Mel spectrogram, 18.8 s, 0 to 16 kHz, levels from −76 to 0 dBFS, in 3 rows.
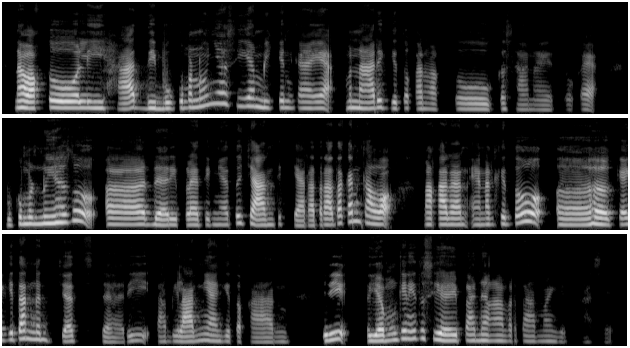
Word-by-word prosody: nah 225 - +8
waktu 205 +3 +2 0.2
lihat 210 -2 0
di 205 - -1
buku 195 +3 -4
menunya 280 +11 -3
sih 270 0 -7
yang 265 - -1
bikin 215 0 -8
kayak 205 0 -3
menarik 210 0 -1
gitu 200 +1 -7
kan 185 -2 -9
waktu 175 +1 -13 0.3
kesana 160 -3 -16 0.2
itu 155 - -32
kayak, 165 -1 -11 0.4
buku 180 +4 -4
menunya 230 +5 +4
tuh, 320 -3 +2
eee, 195 0 +2
dari 185 -1 +2
plating-nya 185 0 -4
tuh 235 +4 -4
cantik 180 +3 +2
ya 165 - -1
rata-rata 185 +7 -1
kan 285 +4 0
kalo 225 -7 +3 0.3
makanan 195 0 +1
enak 190 +1 -6
itu, 215 +3 -2 0.4
eee, 190 +1 +3
kayak 195 0 -2
kita 220 +4 +1
nge-judge 175 -7 -5
dari 165 +4 -12
tampilannya 165 +3 -4 0.2
gitu 165 -1 -12
kan, 145 0 -11 0.5
jadi 225 - +1 0.2
ya 185 - +6
mungkin 245 +5 -1
itu 260 +1 -5
sih 235 - -7
dari 185 0 +1
pandangan 190 -1 -5
pertama 175 -1 -15
gitu 150 0 -26 0.2
asik. - - -34
195 Hz, 160 wpm, -21 LUFS, 180-215 Hz, 0.5 s, nah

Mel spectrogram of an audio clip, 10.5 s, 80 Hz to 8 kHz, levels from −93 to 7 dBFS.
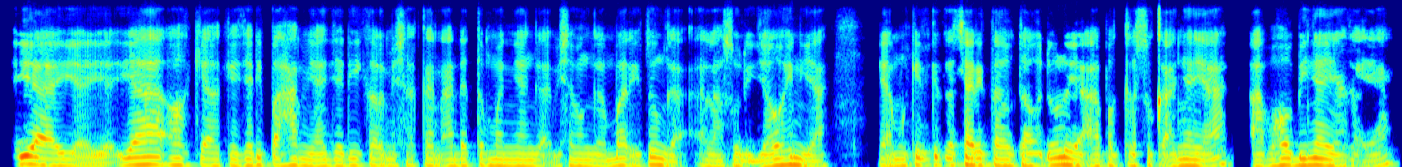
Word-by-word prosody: Iya 140 -1 +9 0.2
iya 115 +1 -1
iya - - -2
iya, 125 +1 +4 0.3
oke 125 0 -2
oke. 110 0 -5
Jadi, 125 +2 +1
paham 120 0 +1
ya, 105 - 0
jadi, 110 +1 -2
kalau 115 -1 -2
misalkan 115 +2 -5
ada 110 +1 -1
temen 115 -1 -1
yang 105 - 0
nggak 105 - -7
bisa 100 - -3
menggambar, 105 +3 -1
itu 100 +5 -3
nggak 95 -4 -4 0.2
langsung 100 +2 -3
dijauhin 115 +6 +3
ya. 95 - -3 0.5
Ya, - - 0
mungkin 115 +2 -1
kita 125 -2 -1
cari 120 -1 +6
tahu-tahu 110 -1 0
dulu 125 +2 +5
ya, - - -1
apa 105 - -4
kesukaannya 105 +1 0
ya, 105 - -1 0.3
apa 105 +1 -2
hobinya 120 +1 +5
ya, - - -2
Kak, 100 -3 -6
ya? 105 - -4
110 Hz, 215 wpm, -26 LUFS, 105-120 Hz, 0.5 s, Iya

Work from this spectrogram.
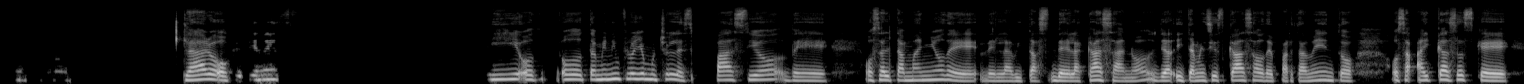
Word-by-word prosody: Ujú. 195 0 -20 1.1
Claro, 220 +3 +5
o 190 - +4
que 390 - -8
tienes 225 - -1 2.1
Sí, 235 +2 +1
o 220 - +1 0.3
o 230 -1 +2
también 225 +2 +2
influye 255 0 +3
mucho 235 0 0
el 235 - +2
espacio 210 +3 -2
de, 175 -2 -2 0.3
o 195 - -2
sea, 205 - +3
el 195 - +2
tamaño 195 +2 0
de 170 -6 0
de 165 -1 -3
la 165 0 -1
habitaci 160 +2 -3
de 175 -2 +4
la 160 -1 0
casa, 195 -5 0
¿no?, 165 +4 -4
ya, 175 0 +3
y 190 -3 +2
también 180 +1 +1
si 200 - 0
es 190 -1 -4
casa, 190 0 +2
o - - -1
departamento. 170 +2 -2 0.4
O - - 0
sea, - - -1
hay 195 0 +1
casas 215 0 +1
que, 170 -4 +4
195 Hz, 155 wpm, -23 LUFS, 175-215 Hz, 2.1 s, Claro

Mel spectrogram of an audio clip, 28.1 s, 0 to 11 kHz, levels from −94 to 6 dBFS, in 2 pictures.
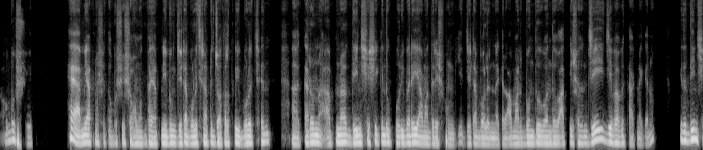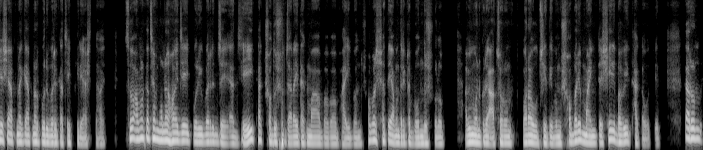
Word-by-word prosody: ,অবশ্যই। 135 -9 -1 0.8
হ্যাঁ - - +7
আমি 110 +3 +5
আপনার 110 -2 -4
সাথে 110 -2 -11
অবশ্যই 105 +1 -5
সহমত 100 -2 0
ভাই। 105 -2 +3
আপনি 110 +2 +1 0.3
যেটা 105 +1 +4
বলেছেন 105 +1 +2
আপনি 110 +1 -1
যথার্থই 100 +2 +2
বলেছেন। 110 +3 +2 0.6
আ - - 0 0.2
কারণ 115 +2 +5 0.3
আপনার 115 +4 +4 0.2
দিন 110 +1 +7
শেষে 115 +1 -1
কিন্তু 115 -1 +3 0.2
পরিবারেই 110 +2 +4
আমাদের 100 -1 -1 0.2
সঙ্গী। 85 +6 -6
যেটা 100 0 -3
বলেন 95 -2 0
না 85 - -3
কেন? 90 - -6
আমার 95 -1 -1
বন্ধু 105 0 +2
বান্ধব, 100 0 +1
আত্মীয়স্বজন 105 0 -4
যেই 155 +6 +5
যেভাবে 110 -3 +2
থাক 90 - -8
না - - -8
কেন? 90 - -9 0.6
কিন্তু 145 -2 +2
দিন 165 0 +8
শেষে 145 -1 -1
আপনাকে 120 +1 -2
আপনার 125 +1 -1
পরিবারের 110 -2 0
কাছেই 110 +2 -5
ফিরে 95 -4 -7
আসতে 90 +1 -18
হয়। 90 +1 -12 0.4
সো - - -5
আমার 180 +2 +3
কাছে 180 0 0
মনে 150 0 +4
হয় 140 0 +3
যে - - +1
এই - - -2
পরিবারের 120 0 0
যে 105 - 0 0.3
যেই 120 +8 +2 0.3
সদস্য 115 -2 -2 0.2
যারাই 105 +1 -2
থাক 105 - -4
মা-বাবা, 95 -1 -5
ভাই-বোন 95 +1 -6
সবার 145 0 -1
সাথেই 130 -2 -2
আমাদের 110 0 0
একটা 105 0 -4
বন্ধুসুলভ 100 -1 -2 0.4
আমি 115 +2 +3
মনে 110 -1 +3
করি 110 - -1
আচরণ 105 +1 -2 0.3
করা 115 +1 +2
উচিত 100 +1 -4
এবং 100 +1 -2 0.2
সবারই 135 +6 +1
মাইন্ডটা 105 0 0
সেইভাবেই 125 -6 +1
থাকা 90 -3 -9
উচিত। 90 +1 -17 0.5
কারণ 175 -1 +3
110 Hz, 170 wpm, -19 LUFS, 100-120 Hz, 0.8 s, দিন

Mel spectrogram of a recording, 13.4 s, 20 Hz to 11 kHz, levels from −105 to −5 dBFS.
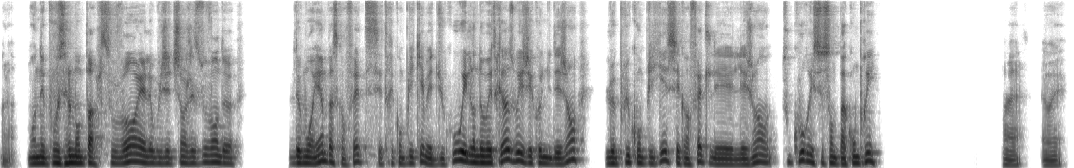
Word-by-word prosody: voilà - - -15
mon 115 +1 +2
épouse, 115 0 +2
elle 125 - +6
m'en 120 -1 +5
parle 115 -2 0
souvent, 125 +6 +1
elle 135 -4 +3
est - - +1
obligée 120 0 -2
de 115 - -9
changer 120 -1 -2
souvent 135 +3 -1
de 115 -3 -2 0.7
de 120 +2 +2
moyens 120 +5 +2
parce 140 -3 0
qu'en 100 - -7
fait, 140 +8 -5
c'est 140 -2 -8
très 115 - -12
compliqué. 115 +4 -4
Mais 110 - +2
du 100 +2 -5
coup 165 - -3
oui, 170 - +9
l'endométriose 135 +6 +4
oui 165 -1 +4
j'ai 125 -3 0
connu 120 -3 +1
des 110 0 +1
gens. 180 - -1 0.3
Le 115 0 0
plus 135 +4 -2
compliqué, 125 +6 -1
c'est 125 -7 -2
qu'en 110 -2 -1
fait, 145 +7 -2
les 100 -3 0
les 100 +1 0
gens 135 +5 -3
tout 140 - -12
court, 160 +3 0
ils - - 0
se 125 - -4
sentent 115 0 0
pas 105 -2 +1
compris. 140 +7 0 1.5
Ouais. 90 -2 -7 0.3
Ouais, - - -9
ouais. 85 0 -7
120 Hz, 230 wpm, -23 LUFS, 115-140 Hz, 1.5 s, oui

